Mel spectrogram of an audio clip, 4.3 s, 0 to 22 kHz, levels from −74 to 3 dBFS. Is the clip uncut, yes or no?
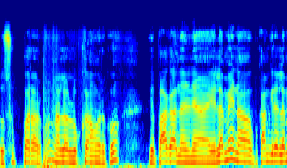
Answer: yes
